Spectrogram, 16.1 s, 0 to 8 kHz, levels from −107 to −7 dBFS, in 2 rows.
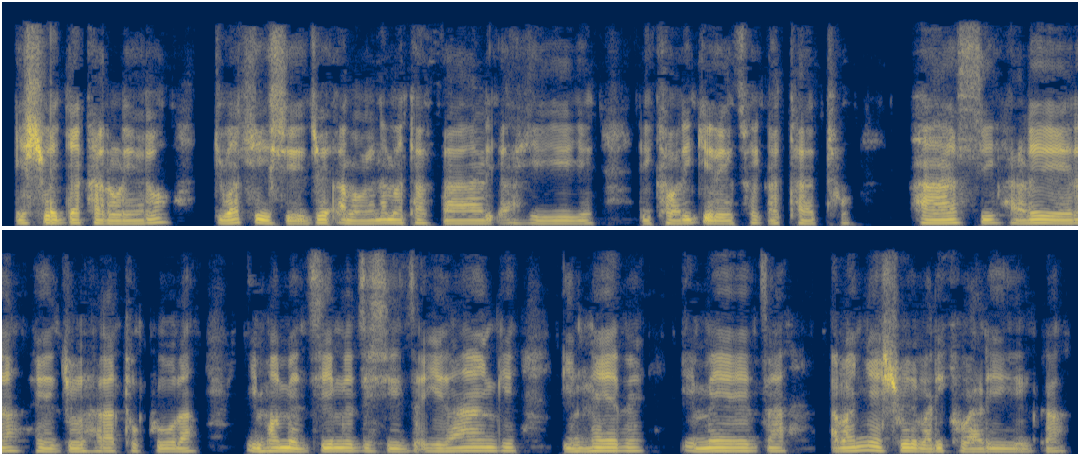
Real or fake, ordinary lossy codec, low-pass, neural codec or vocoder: fake; MP3, 64 kbps; 7.2 kHz; codec, 44.1 kHz, 7.8 kbps, Pupu-Codec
